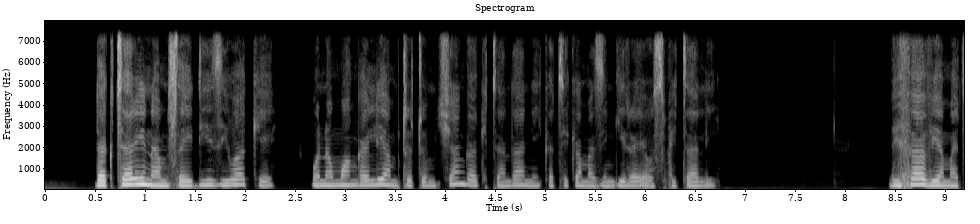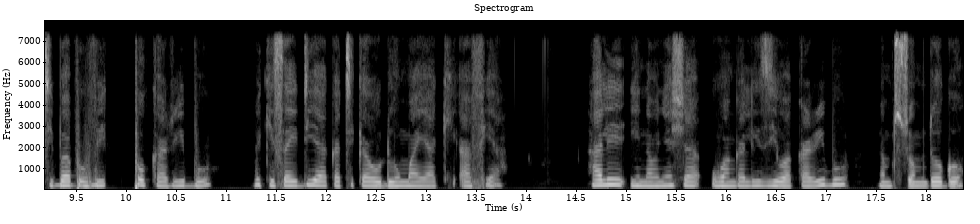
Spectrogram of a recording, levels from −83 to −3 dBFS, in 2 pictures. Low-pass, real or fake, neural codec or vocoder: 7.2 kHz; real; none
